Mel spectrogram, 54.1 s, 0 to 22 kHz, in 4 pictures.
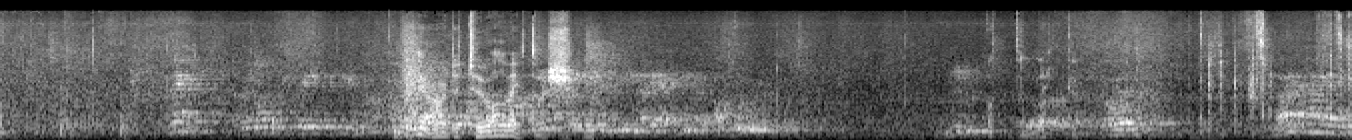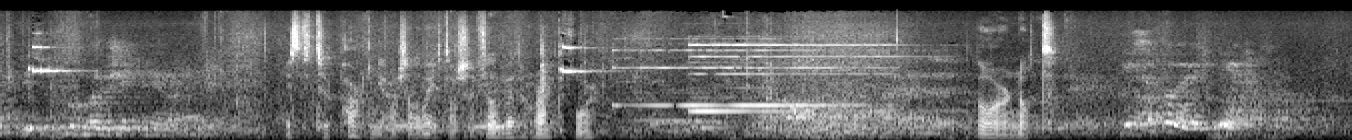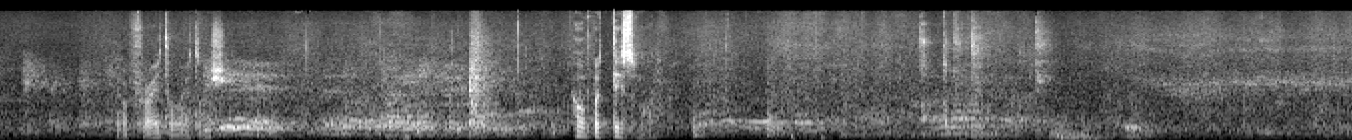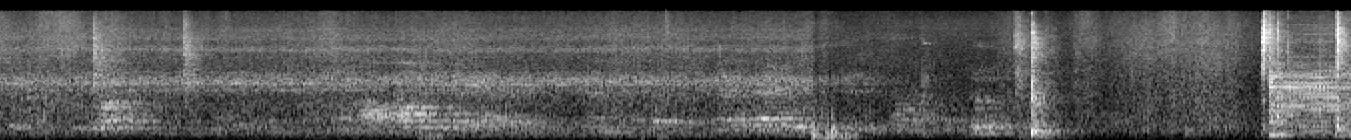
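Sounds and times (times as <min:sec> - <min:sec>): elevator doors sliding open: 0:19.2 - 0:22.7
elevator two-note chime: 0:19.6 - 0:22.9
elevator whine: 0:19.6 - 0:23.4, 0:38.6 - 0:49.3, 0:53.2 - 0:54.0.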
